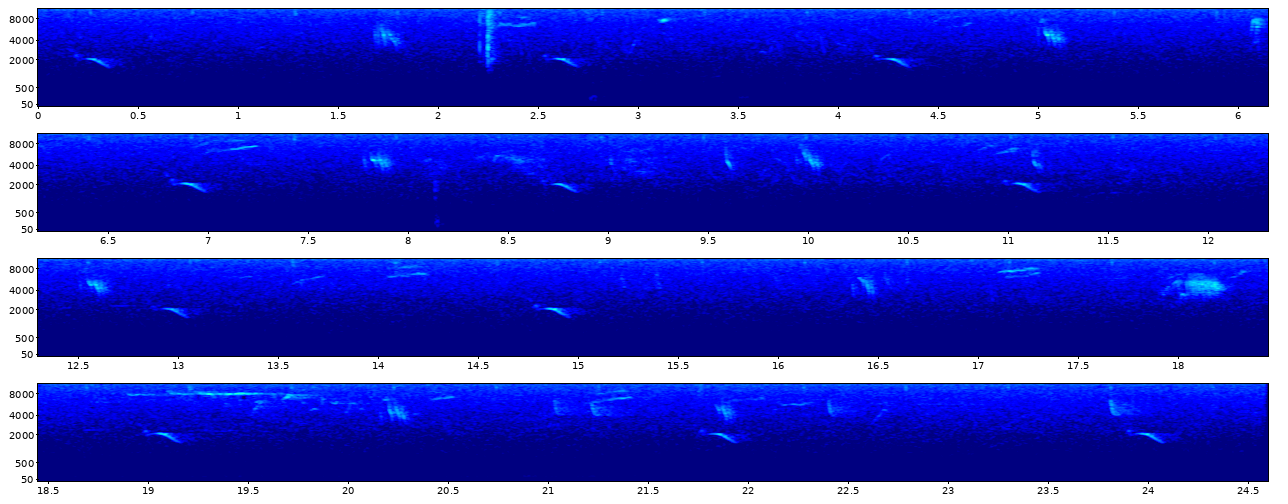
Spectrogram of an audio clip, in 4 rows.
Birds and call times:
African Black-headed Oriole (Oriolus larvatus): 0:02.6, 0:11.1

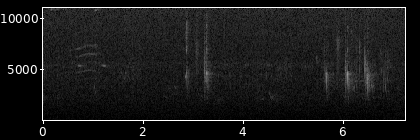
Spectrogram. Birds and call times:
Gray-backed Camaroptera (Camaroptera brevicaudata): 0:06.0

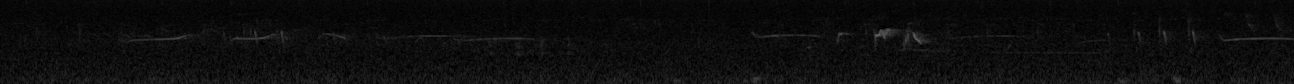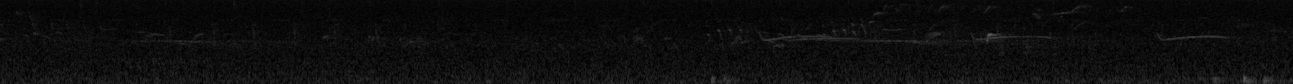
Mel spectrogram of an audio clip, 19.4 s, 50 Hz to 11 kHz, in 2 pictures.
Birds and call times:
Blue-naped Mousebird (Urocolius macrourus): 0:05.9
Common Bulbul (Pycnonotus barbatus): 0:06.6

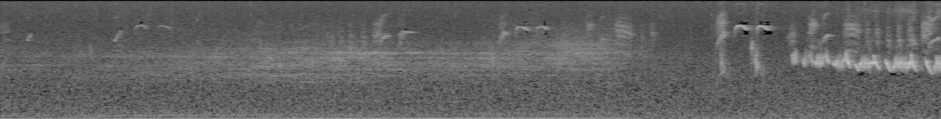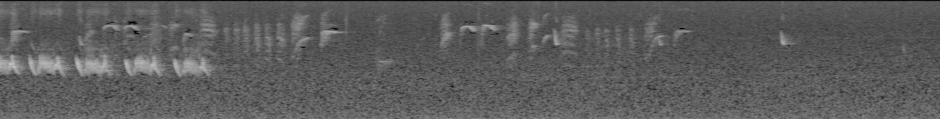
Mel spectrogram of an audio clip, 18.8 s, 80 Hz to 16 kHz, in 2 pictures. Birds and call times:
African Gray Flycatcher (Bradornis microrhynchus): 0:07.5, 0:14.2
Brown-crowned Tchagra (Tchagra australis): 0:09.4

